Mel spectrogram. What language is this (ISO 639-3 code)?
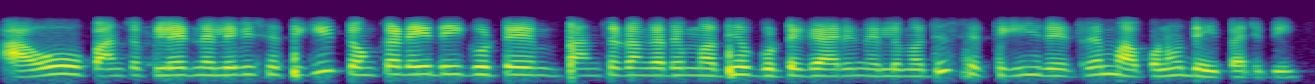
ori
